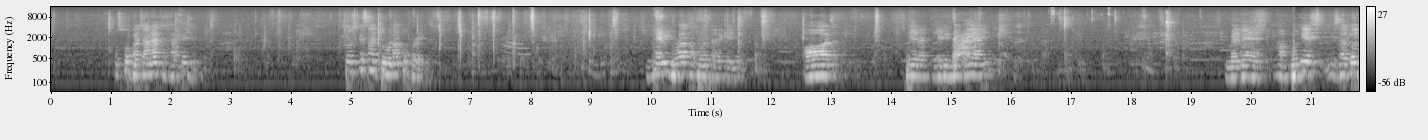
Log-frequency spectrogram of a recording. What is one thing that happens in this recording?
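A man speaks through a microphone in bursts, with pauses between phrases, heard over loudspeakers in a large hall.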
